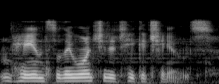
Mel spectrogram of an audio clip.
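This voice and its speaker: A woman with a lowish voice reads tarot cards straight to the viewer. She speaks gently and reassuringly, weaving in affirmations. A slight congestion from a lingering cold sits in her voice. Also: steady tone, a little fast, gravelly, poor audio. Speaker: tarot card reader. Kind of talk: pick-a-card tarot reading to camera.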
